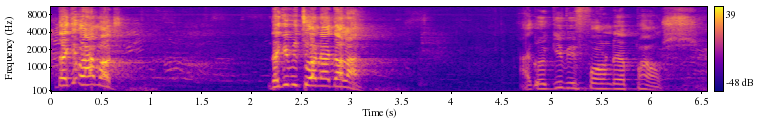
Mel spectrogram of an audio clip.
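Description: A man in his thirties with a Nigerian accent, performing stand-up on stage with a handheld mic, telling stories loudly and shouting his punchlines. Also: high-pitched, sing-song, measured pace. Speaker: stand-up comedian. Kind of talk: stand-up comedy in Pidgin. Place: large indoor event hall on stage.

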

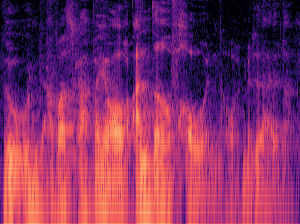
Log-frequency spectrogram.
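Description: A man with a low, mellow voice leads an informal museum tour. He narrates in a folksy way, putting questions and answering them himself. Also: very animated, normal speed, gravelly. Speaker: museum guide. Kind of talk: informal guided tour storytelling. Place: inside a museum.

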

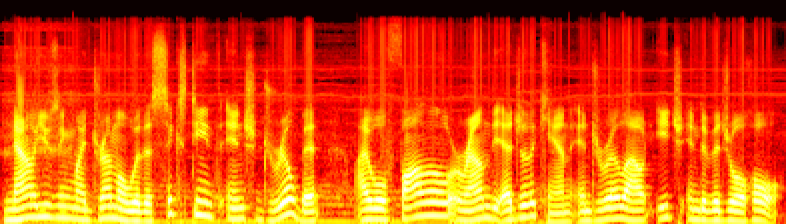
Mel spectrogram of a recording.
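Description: A young man calmly walking viewers through a build, step by step, in an instructional voice-over. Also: a little high, moderate pace, hardly any pauses, low-quality recording. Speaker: DIY tutorial maker.

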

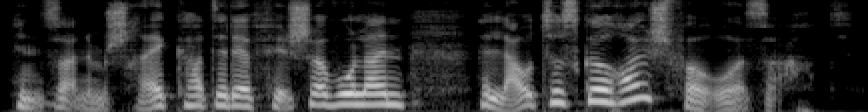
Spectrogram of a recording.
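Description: A woman softly reading a bedtime fairy tale in a gentle, soothing manner, at times close to a whisper. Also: medium pitch, very animated, measured pace, creaky, husky, no echo. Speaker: audiobook reader, storyteller.

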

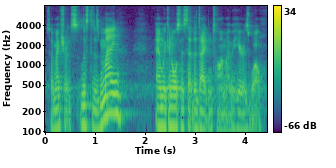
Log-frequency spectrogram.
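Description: A man's voice: fairly low pitch, animated, brisk, creaky, fairly bright tone. A man presenting an informal tutorial, talking through a product demonstration step by step in a plain, instructional way.

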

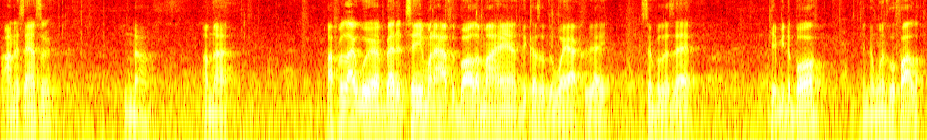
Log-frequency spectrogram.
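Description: A man's voice: lowish voice, fairly even intonation, normal speed, pauses often, fairly bright tone, a little hiss or hum, natural voice. Man playing a brash young basketball star. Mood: self-assured. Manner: brash, dismissive, slangy. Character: cocky young pro basketball star at press conference. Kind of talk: acted press conference answers for sports game.

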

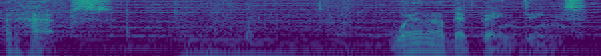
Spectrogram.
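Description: An actor playing a calm, courteous and resolute male assassin with an Italian accent in a video game, in a measured delivery. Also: low voice, over music, exaggerated voice. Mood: calm, firm. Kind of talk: video game cutscene acting.

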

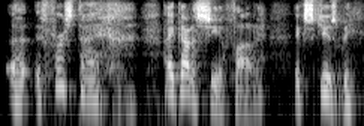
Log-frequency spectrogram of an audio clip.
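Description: A man's voice: on the high side, big pitch swings, fairly quick, noisy background. A man playing a nervous, bumbling young working-class clerk in a recreated 1950s radio sitcom, stammering and hesitant. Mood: shy, flustered. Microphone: video call microphone.

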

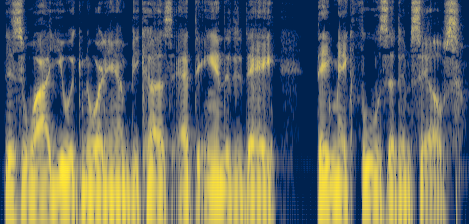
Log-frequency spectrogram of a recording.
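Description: Host, male, very low voice, blunt mocking rant, crude commentary. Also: flat delivery, normal speed. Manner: pitch jumps up when incredulous. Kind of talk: ranting commentary monologue.

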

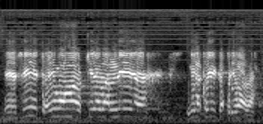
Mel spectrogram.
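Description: Over a dull, reverberant phone line comes a high-voiced man with a Honduran accent. He is calling in to a news programme and sounds indignant. His speech is halting, with phrases often repeated. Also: fairly even intonation. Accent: Honduran Spanish. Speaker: phone-in caller, relative of a patient. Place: telephone call to a TV studio.

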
